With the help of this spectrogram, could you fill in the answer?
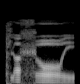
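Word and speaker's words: Plakhoy (плохой): Plakhoy can be tricky, because the O is pronounced like the O in hot, and the Y is pronounced like the Y in yes, and not like the Y in fly.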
